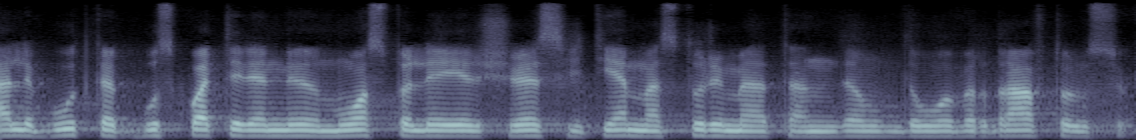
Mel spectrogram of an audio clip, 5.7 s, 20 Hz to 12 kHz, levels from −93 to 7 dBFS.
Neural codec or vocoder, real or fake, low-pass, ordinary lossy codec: codec, 24 kHz, 0.9 kbps, WavTokenizer, large speech release; fake; 10.8 kHz; MP3, 64 kbps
